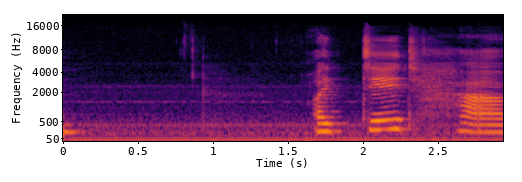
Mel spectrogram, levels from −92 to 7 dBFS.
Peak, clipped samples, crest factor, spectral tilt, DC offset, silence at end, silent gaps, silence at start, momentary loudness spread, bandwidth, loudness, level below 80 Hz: -6 dBFS; under 0.1%; 20 dB; -3 dB/octave; under 0.1%; 0 s; none; 0 s; 24 LU; 17 kHz; -24 LUFS; -42 dBFS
